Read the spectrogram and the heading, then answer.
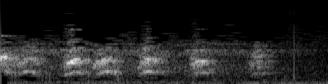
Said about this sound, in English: With hair bristling, she stood a moment looking down the trail toward town in the direction King had gone. And then, with a savage bark, Whitey turned and headed up trail.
